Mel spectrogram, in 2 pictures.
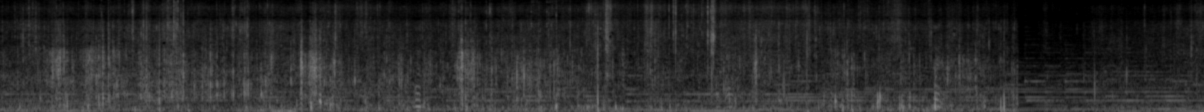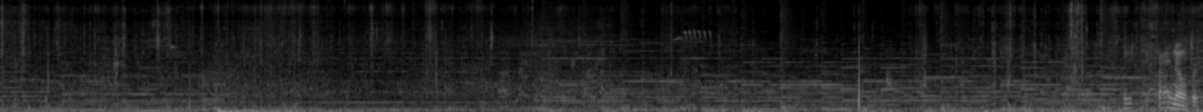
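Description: Goats feeding at close range, with clicks, rustling and occasional calls, over background music. The close sound drops out abruptly about halfway through, leaving mostly the music's steady tones with a few scattered clicks.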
